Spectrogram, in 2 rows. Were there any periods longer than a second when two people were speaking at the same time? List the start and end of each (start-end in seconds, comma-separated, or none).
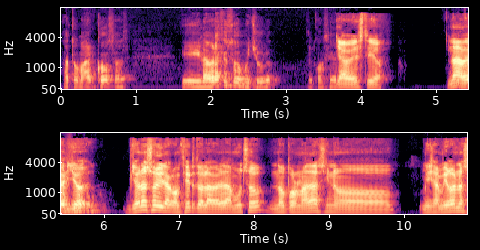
none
